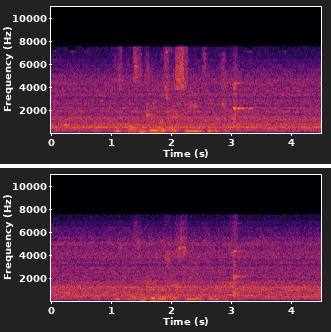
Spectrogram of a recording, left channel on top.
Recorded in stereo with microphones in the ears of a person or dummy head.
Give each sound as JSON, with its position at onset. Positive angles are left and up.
{"t": 0.0, "sound": "running water", "side_deg": -45, "distance_m": 2.5}
{"t": 1.1, "sound": "a man speaking", "side_deg": 65, "distance_m": 1.5}
{"t": 3.0, "sound": "a piano", "side_deg": -25, "distance_m": 0.9}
